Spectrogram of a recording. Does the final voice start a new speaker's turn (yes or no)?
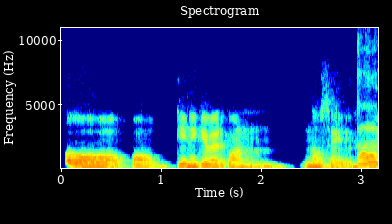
yes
